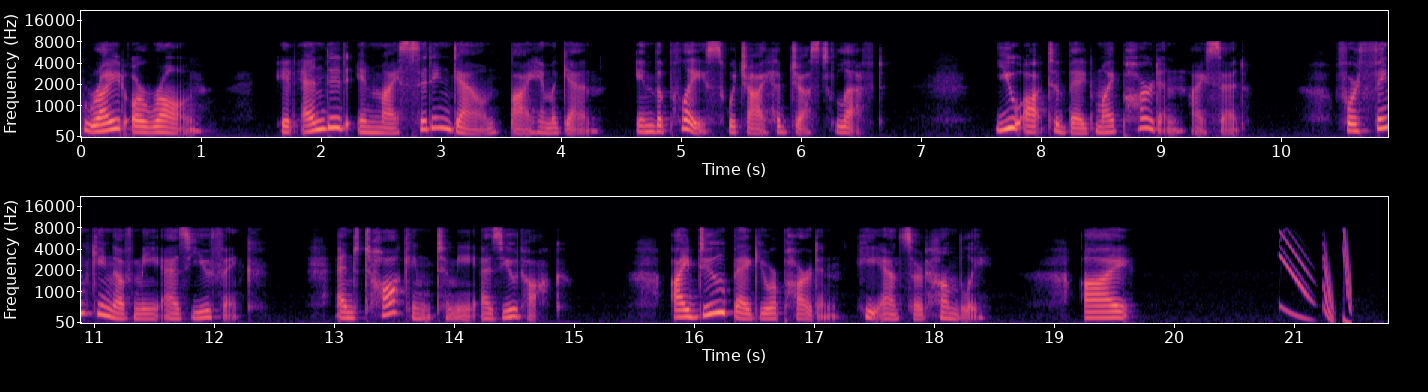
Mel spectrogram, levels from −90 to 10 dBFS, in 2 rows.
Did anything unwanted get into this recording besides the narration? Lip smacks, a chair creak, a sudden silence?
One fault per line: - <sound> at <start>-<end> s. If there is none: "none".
- chirp at 20.9-21.5 s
